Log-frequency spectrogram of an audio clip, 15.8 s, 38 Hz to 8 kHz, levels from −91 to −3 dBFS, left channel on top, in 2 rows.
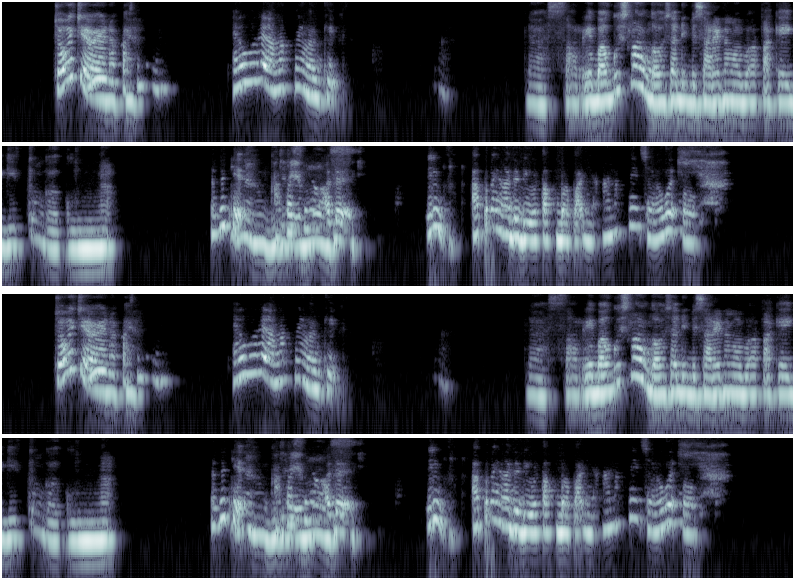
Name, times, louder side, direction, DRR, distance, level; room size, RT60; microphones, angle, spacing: voice 1, 0.5-1.4 5.2-9.0 10.2-11.2 14.9-15.2, left 1 dB, 55° left, 0.7 m, -22 dB
voice 2, 2.3-3.4 10.0-10.4 10.6-11.4 12.2-14.9, left 2 dB, 75° left, 1.5 m, -24 dB
4.7 x 2.3 x 4.6 m
head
